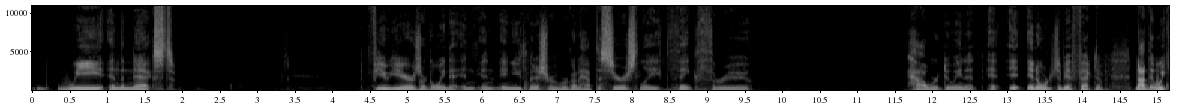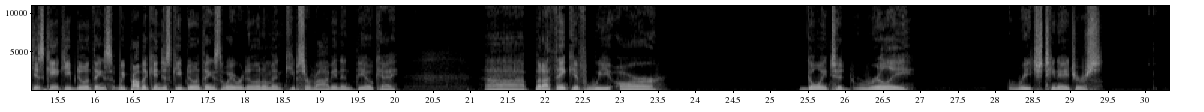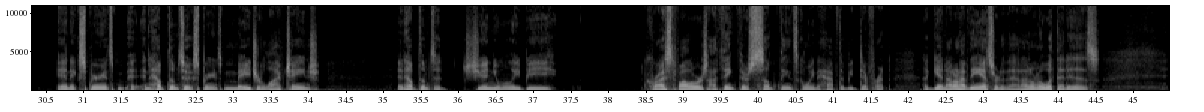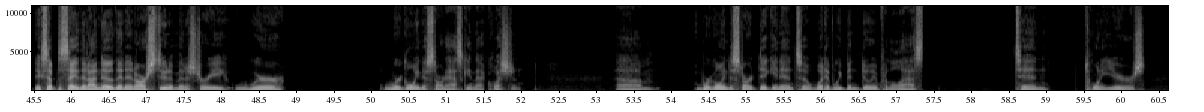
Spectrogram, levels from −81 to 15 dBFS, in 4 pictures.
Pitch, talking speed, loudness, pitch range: 105 Hz, 145 wpm, -29 LUFS, 95-110 Hz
